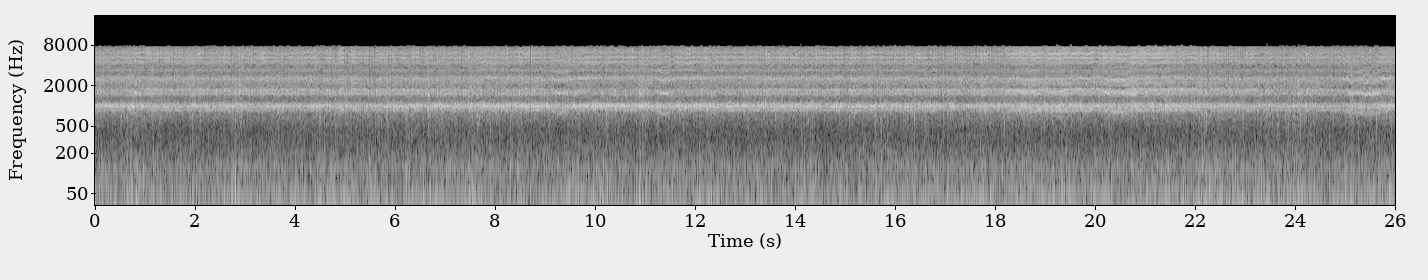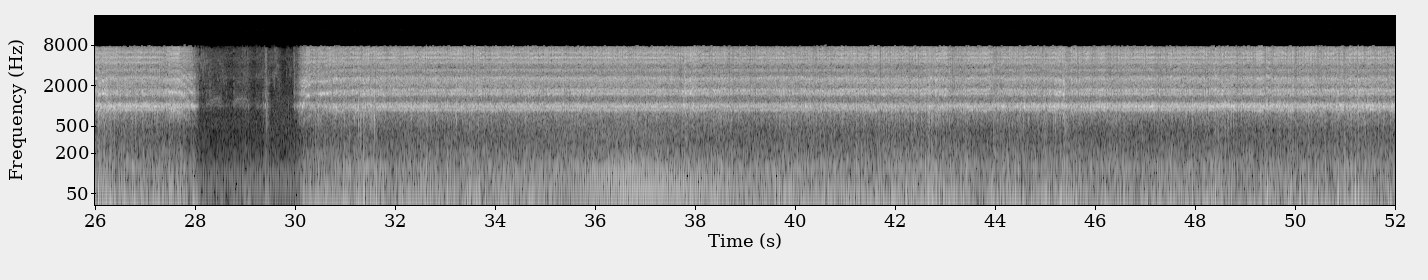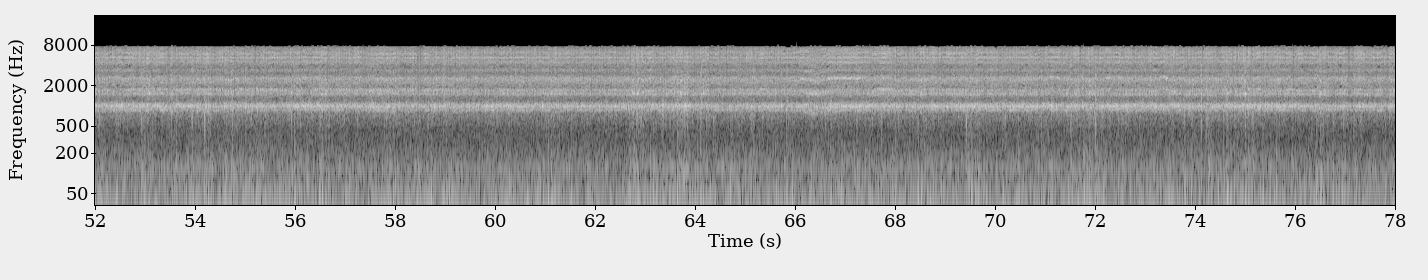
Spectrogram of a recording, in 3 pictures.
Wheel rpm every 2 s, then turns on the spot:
240, 230, 240, 230, 230, 230, 230, 230, 230, 230, 230, 230, 230, 220, 20, 180, 240, 230, 240, 230, 240, 230, 240, 230, 230, 230, 230, 230, 230, 240, 240, 240, 230, 230, 230, 230, 240, 240, 230.
28-30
